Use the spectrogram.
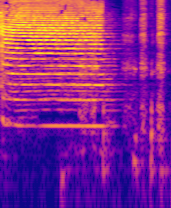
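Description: A loud, steady horn blast used as a signal holds for over a second, a bright buzzy tone rich in harmonics, then cuts off into scattered clattery noises and short bursts, with an extra little honk at the end.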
